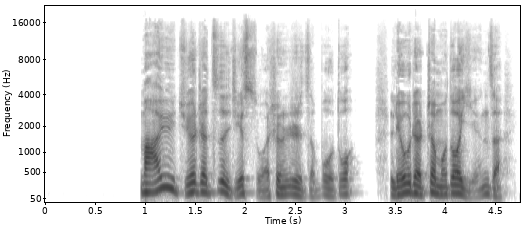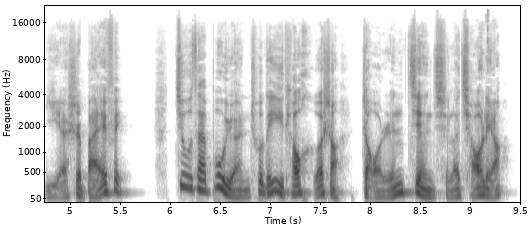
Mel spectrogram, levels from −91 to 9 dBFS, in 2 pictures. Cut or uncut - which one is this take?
uncut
